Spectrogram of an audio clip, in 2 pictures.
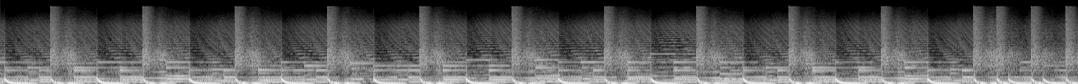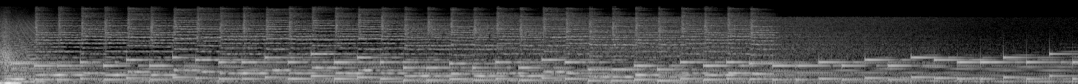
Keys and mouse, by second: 2.1 KP_1, 2.5 z, 3.5 e, 5.9 r, 6.9-8.8 drag, 8.8 e, 10.3 r, 12.3-16.4 drag, 16.4 e, 20.6 r.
